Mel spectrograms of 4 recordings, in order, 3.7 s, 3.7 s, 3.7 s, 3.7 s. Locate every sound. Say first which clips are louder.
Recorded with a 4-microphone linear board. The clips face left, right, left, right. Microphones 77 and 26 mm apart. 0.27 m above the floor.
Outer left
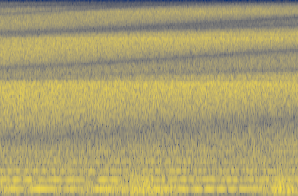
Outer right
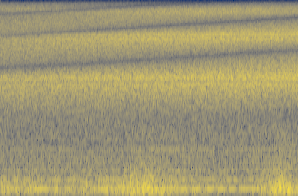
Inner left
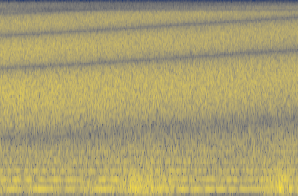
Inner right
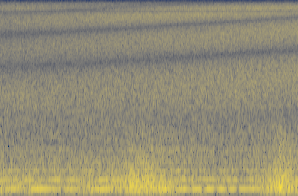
0.0 s a drone: outer left 9 dB, inner left 11 dB; 60° left (ahead or behind); by 3.7 s 40° left (ahead or behind)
